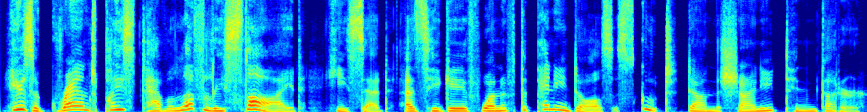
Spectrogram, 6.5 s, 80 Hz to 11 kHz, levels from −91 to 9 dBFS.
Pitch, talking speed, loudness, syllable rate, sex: 245 Hz, 240 wpm, -20 LUFS, 5.7 syllables/s, female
